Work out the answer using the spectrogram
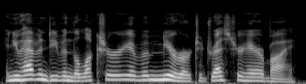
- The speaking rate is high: Yes, fast, 275 wpm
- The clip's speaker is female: Yes, female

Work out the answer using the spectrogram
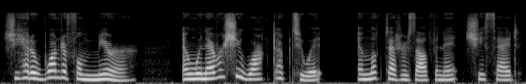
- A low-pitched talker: No, high, 240 Hz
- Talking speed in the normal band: No, fast, 230 wpm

